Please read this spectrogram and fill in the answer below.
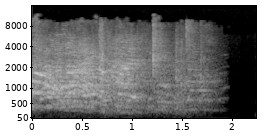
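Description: A group of young children chattering together, many voices overlapping, fading out in the second half.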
